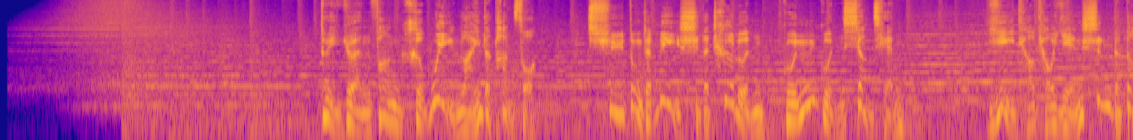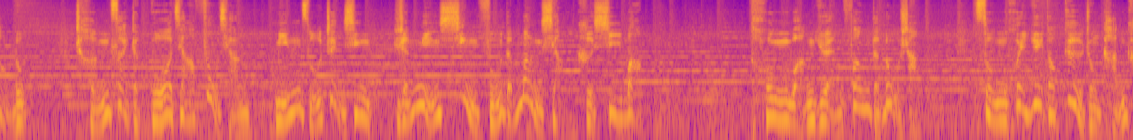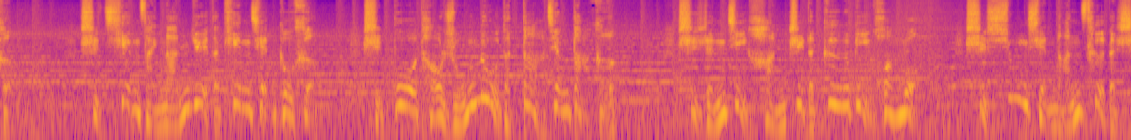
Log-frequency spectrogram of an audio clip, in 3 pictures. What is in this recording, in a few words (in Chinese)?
男, 宣传片; 志合者不以山海为远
